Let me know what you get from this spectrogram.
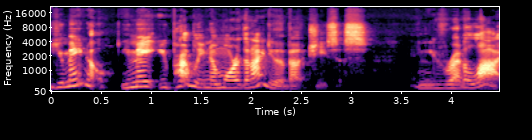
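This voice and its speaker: A woman at a medium pitch speaks with very wide pitch swings. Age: 60s. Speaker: spiritual coach and vlogger. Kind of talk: personal vlog monologue. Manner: animated.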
